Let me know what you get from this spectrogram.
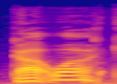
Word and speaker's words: Gatwa: Let me spell it for you. N-C-U-T-I. That's his first name. And G-A-T-W-A. Gatwa. Gatwa?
